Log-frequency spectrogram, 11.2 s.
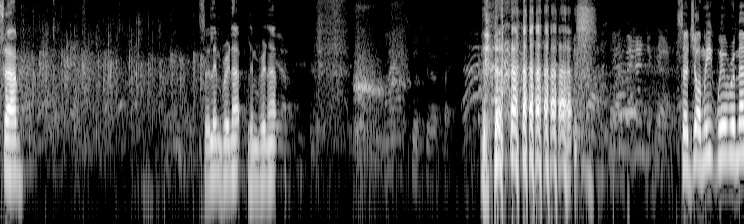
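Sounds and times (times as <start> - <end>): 
speech: 0.0 - 0.4, 3.1 - 4.9, 7.2 - 8.9, 10.2 - 11.1
round of applause: 0.0 - 3.4
laughter: 7.0 - 10.1.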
